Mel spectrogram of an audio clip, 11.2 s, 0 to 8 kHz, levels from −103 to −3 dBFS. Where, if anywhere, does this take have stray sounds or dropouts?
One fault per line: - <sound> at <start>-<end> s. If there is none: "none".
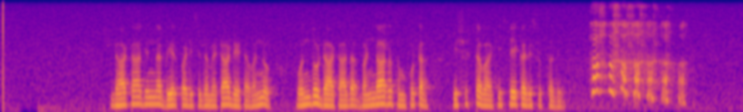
- laugh at 8.8-10.3 s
